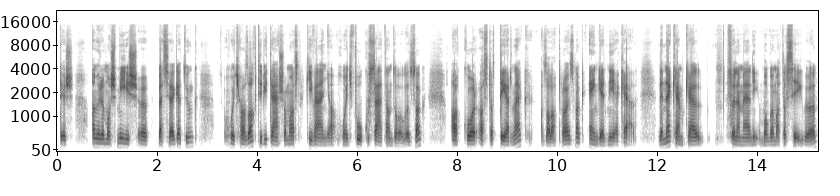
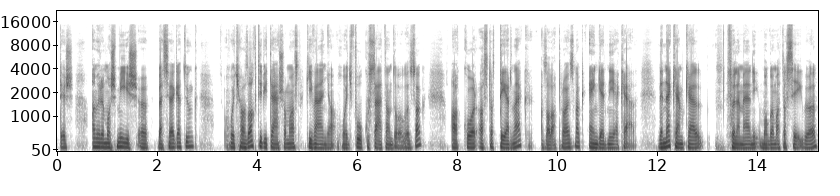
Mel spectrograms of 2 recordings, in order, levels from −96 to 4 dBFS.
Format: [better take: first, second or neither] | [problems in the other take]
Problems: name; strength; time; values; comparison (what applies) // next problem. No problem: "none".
second | thin; very; fading below 350 Hz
